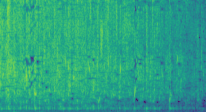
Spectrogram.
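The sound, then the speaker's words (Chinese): Flowing water with a soft, steady trickle, faint and continuous with no talk over it. “一阵悦耳的流水声把我吵醒，闹钟又准时地响了。”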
